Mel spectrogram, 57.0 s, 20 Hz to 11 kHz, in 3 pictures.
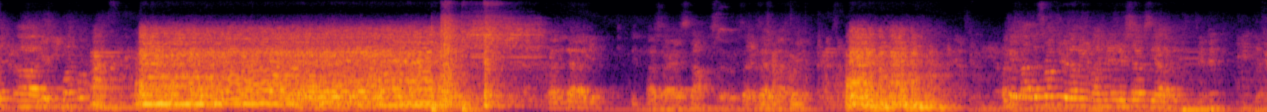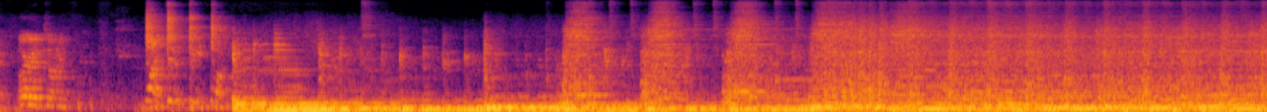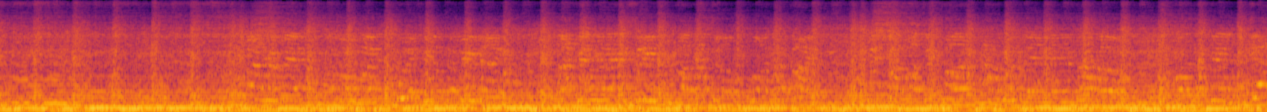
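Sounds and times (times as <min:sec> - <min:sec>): live rock band playing: 0:01.1 - 0:08.2, 0:12.7 - 0:14.4, 0:22.5 - 0:57.0
person singing: 0:01.4 - 0:05.6, 0:41.6 - 0:50.5, 0:51.1 - 0:57.0.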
